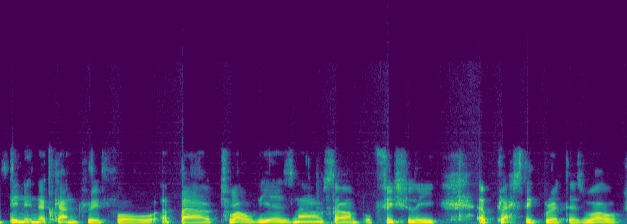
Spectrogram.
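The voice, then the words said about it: South African accent. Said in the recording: “Originally from South Africa, as you can probably tell from the accent.”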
